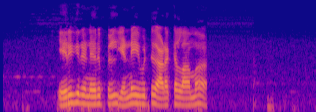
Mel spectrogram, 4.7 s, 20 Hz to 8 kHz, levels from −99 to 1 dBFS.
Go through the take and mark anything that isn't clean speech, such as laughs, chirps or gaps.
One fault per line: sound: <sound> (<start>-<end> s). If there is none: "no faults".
no faults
